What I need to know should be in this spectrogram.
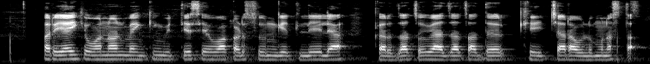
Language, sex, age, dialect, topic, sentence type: Marathi, male, 41-45, Southern Konkan, banking, question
